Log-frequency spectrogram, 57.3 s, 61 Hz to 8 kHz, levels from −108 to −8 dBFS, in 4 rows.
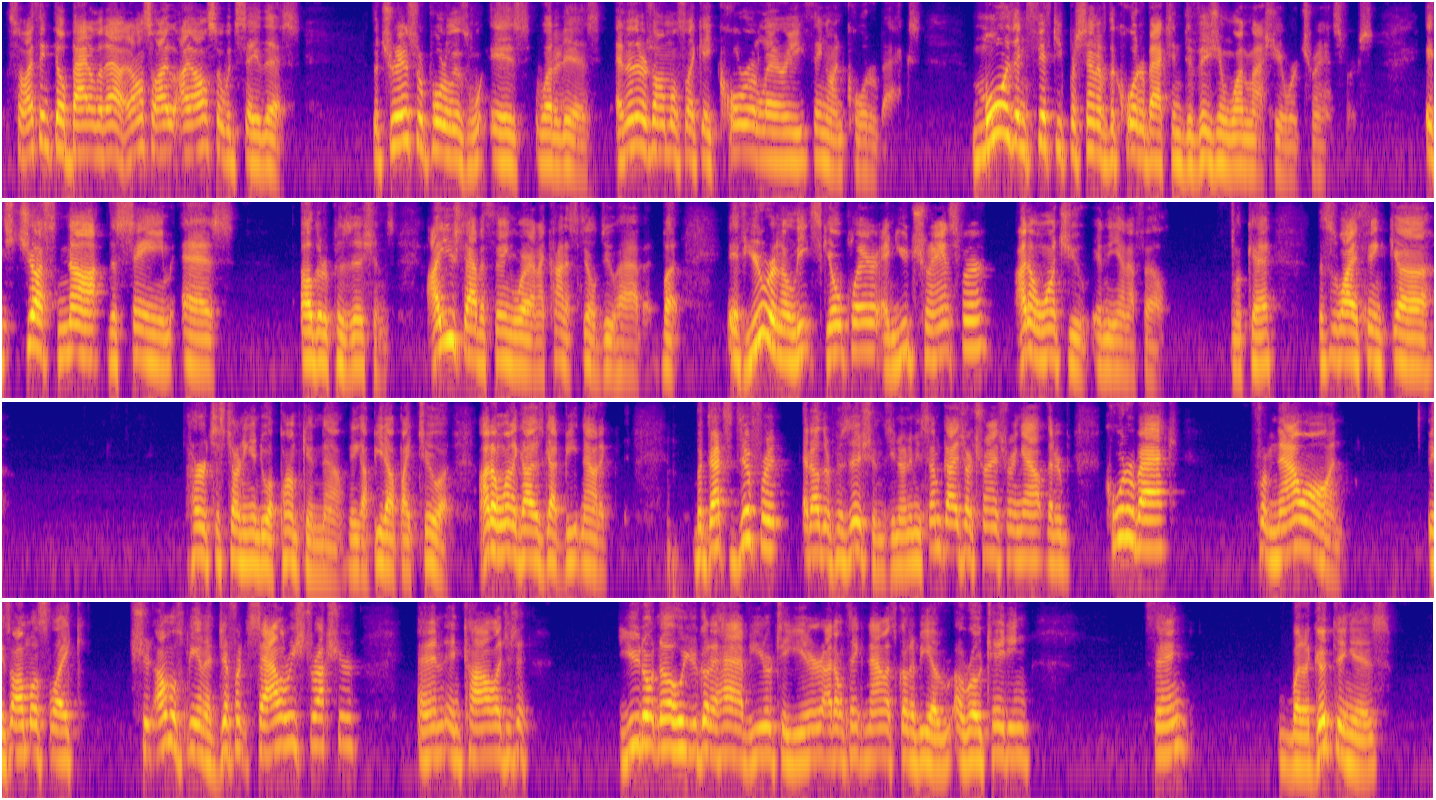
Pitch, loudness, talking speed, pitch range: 170 Hz, -22 LUFS, 190 wpm, 145-195 Hz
